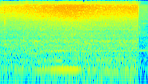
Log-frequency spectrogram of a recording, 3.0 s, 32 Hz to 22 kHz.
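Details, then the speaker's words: Dodge/Mercedes Sprinter van road test after replacing the bad turbo boost-pressure actuator (code 2510, limp mode under 15 MPH); steady deep diesel drone pulling evenly under load, no knocks or whistles, plenty of power, no check engine light; normal acceleration. "so the vehicle is now driving well we have a lot of power so we're good to go"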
